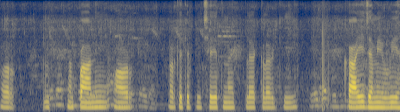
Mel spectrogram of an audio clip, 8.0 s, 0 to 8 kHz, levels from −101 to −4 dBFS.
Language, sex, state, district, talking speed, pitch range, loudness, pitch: Hindi, male, Jharkhand, Deoghar, 105 wpm, 135-145 Hz, -22 LUFS, 140 Hz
